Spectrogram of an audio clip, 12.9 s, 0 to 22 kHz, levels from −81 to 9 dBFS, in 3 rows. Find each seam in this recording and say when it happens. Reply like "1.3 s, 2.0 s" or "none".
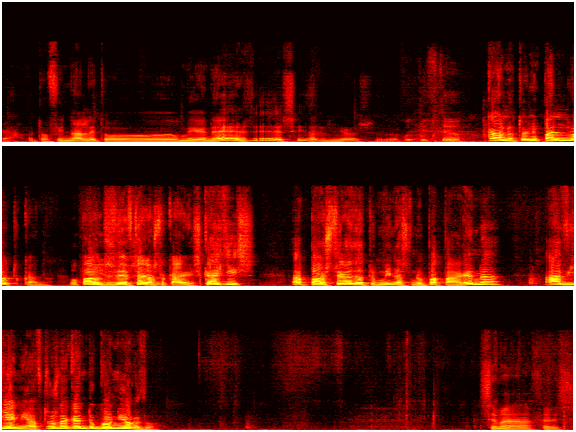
none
